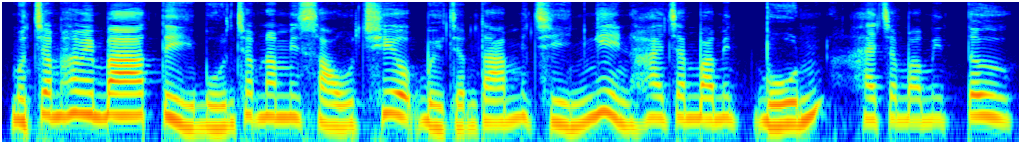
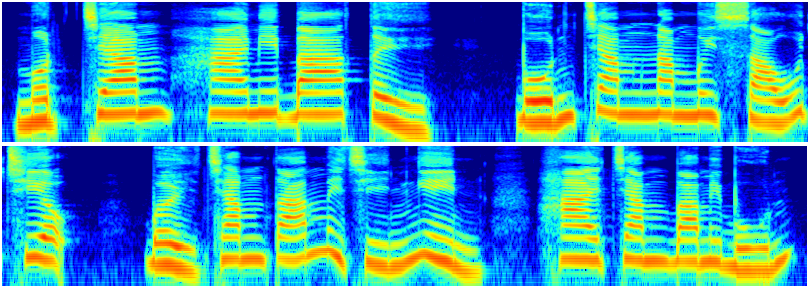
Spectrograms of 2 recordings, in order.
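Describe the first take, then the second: First: Quick, smooth, softer read of the full number; fluent speed reading. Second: Careful slow Vietnamese number read; slow practice read of the whole number. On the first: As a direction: rattle it off at native speed. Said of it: "이 정도 속도로는 읽으셔야 합니다". (원어민 속도로 빠르게 술술) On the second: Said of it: "다시 한 번만 읽어볼게요". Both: Shown as a demonstration.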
